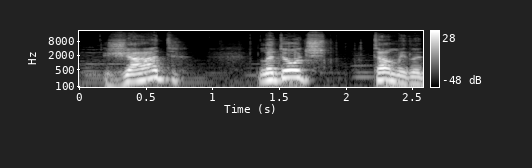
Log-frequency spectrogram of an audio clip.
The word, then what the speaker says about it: Jade: do you pronounce it Jade the English I bet my name is top not top 100 H it's pronounced with a French accent so it's Jad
